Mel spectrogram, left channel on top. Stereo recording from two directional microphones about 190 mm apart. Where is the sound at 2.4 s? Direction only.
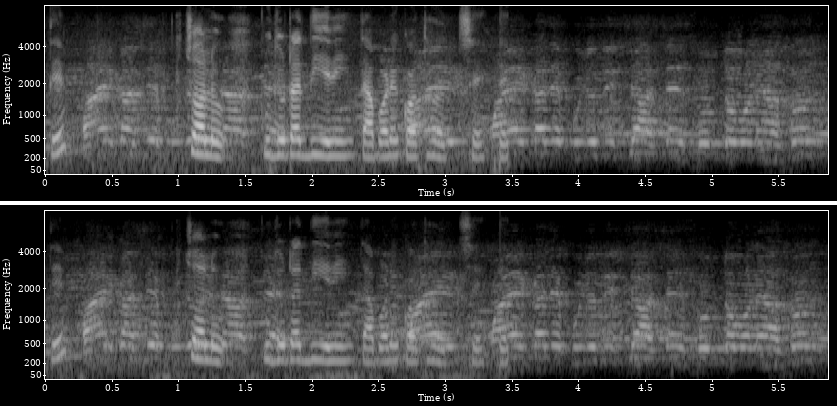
5° left (ahead or behind).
